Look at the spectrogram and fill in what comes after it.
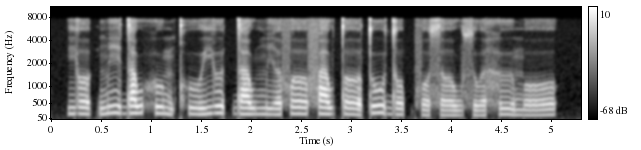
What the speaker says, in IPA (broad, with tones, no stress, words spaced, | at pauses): jɤː˧˩k̚miː˥˨ da˧˥whuː˧˩mkʰuː˩˧ jɯː˥˨t̚da˧wmi˩˧ə̯ fɤː˧fa˧wt̪ɤː˧˩t̪uː˥˨ doː˧p̚fo˩sɤː˩wsu˩ə̯ hɯː˥˨moː˧˥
